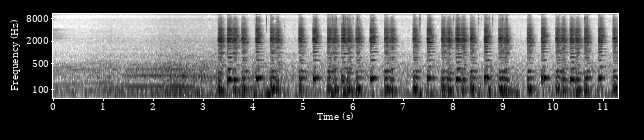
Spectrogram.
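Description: Pop music playing on a car stereo: a low, steady hum for the first three seconds, then a track with a quick, regular beat starts up.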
